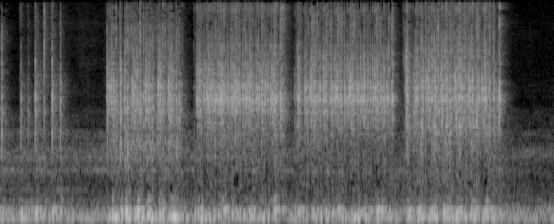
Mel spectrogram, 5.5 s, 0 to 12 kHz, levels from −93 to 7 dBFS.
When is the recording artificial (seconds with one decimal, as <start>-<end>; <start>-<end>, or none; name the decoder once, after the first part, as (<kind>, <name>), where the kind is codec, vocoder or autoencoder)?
none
